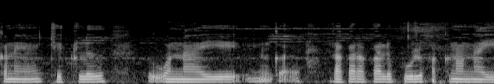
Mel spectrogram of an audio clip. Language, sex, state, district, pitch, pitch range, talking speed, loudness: Telugu, male, Telangana, Hyderabad, 125 Hz, 120-125 Hz, 95 wpm, -21 LUFS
